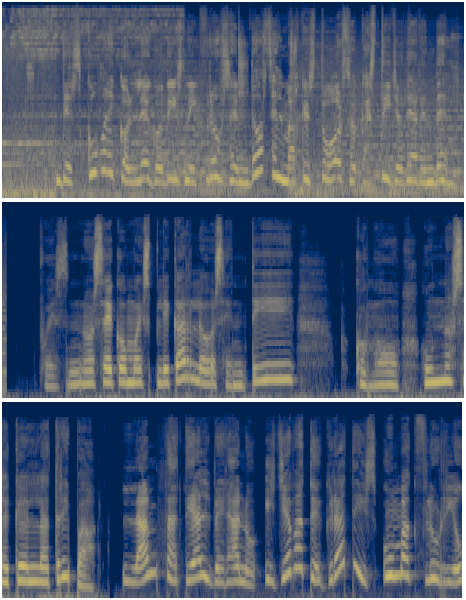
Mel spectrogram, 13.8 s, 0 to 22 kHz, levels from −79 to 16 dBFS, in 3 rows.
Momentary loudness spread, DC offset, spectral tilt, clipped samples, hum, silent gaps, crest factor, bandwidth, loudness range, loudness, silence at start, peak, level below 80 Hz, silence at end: 9 LU; under 0.1%; -3.5 dB/octave; under 0.1%; none; 10.31-10.35 s; 16 dB; 20 kHz; 3 LU; -15 LUFS; 0 s; 0 dBFS; -38 dBFS; 0 s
